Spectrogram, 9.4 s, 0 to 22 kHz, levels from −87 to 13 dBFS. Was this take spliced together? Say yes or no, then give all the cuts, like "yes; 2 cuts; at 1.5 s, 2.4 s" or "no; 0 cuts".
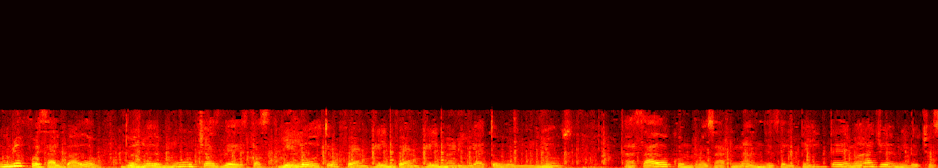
yes; 2 cuts; at 2.7 s, 3.9 s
